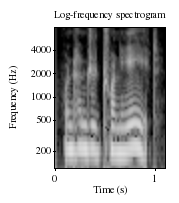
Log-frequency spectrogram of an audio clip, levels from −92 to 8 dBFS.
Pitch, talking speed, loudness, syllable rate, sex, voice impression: 210 Hz, 215 wpm, -14 LUFS, 7.7 syllables/s, female, very feminine, slightly young, slightly adult-like, very thin, tensed, powerful, bright, hard, clear, very fluent, slightly raspy, cool, intellectual, very refreshing, sincere, slightly calm, friendly, reassuring, very unique, elegant, wild, sweet, lively, strict, intense, sharp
